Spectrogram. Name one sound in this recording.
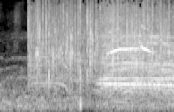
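A bat cracks against a baseball.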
